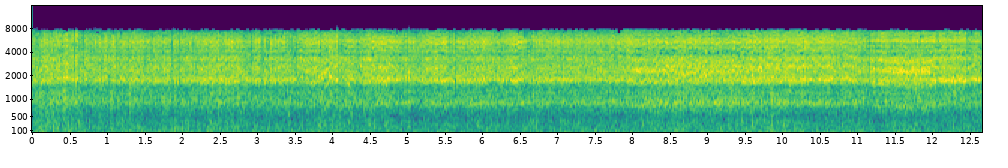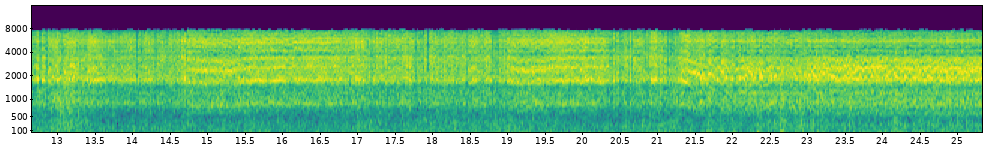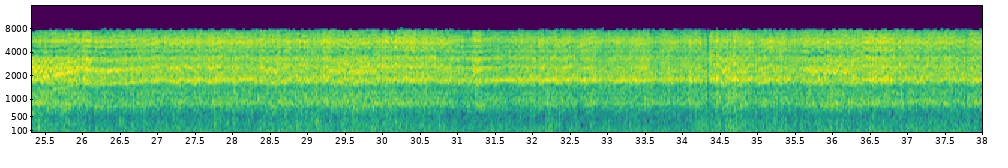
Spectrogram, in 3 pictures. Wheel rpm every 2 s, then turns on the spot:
240, 230, 230, 230, 220, 230, 230, 230, 230, 230, 230, 210, 200, 220, 230, 220, 230, 230, 230.
none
